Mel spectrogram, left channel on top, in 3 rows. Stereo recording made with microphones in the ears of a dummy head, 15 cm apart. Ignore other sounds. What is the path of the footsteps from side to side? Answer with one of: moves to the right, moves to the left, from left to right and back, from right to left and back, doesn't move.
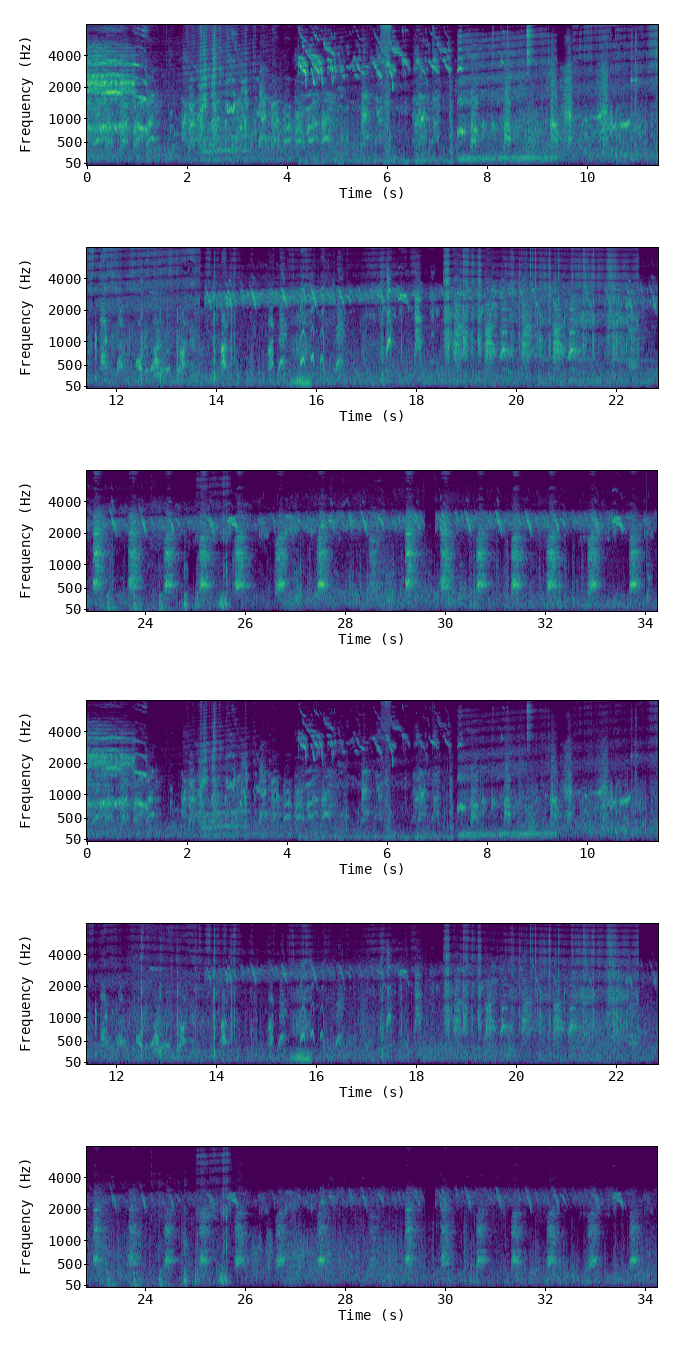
from right to left and back.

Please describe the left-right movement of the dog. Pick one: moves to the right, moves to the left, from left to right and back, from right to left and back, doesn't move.
doesn't move.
